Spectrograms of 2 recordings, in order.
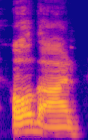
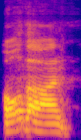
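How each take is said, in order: First: Said in the usual way. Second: Raised, higher, louder; urgent call to stop. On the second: Pretend. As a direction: halt them sharply. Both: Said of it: "Wait, I need dinner first".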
